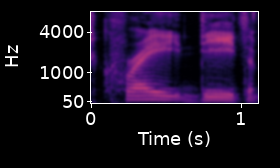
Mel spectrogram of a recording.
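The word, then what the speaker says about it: Creigh Deeds: The senator's name is Cray Deeds, if I'm saying that right, You are.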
